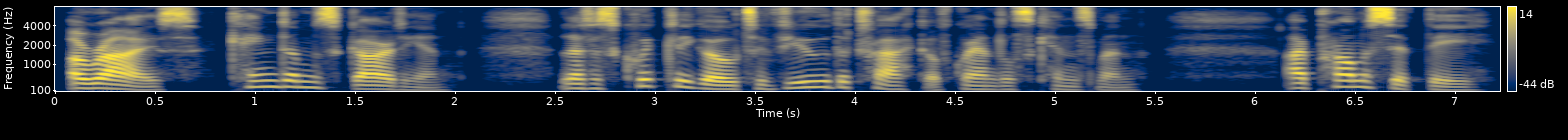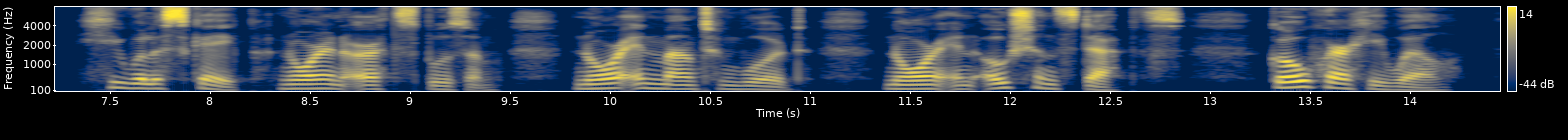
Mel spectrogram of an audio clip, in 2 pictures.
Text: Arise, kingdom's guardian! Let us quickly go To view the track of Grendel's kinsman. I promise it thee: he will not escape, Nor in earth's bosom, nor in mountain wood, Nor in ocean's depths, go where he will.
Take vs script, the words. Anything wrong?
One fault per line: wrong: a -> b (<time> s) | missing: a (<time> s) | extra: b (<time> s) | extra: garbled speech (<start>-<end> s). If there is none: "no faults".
missing: not (7.7 s)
